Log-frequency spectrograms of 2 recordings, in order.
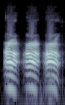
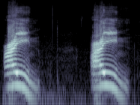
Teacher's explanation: பா லா ஐன் இந்த எழுத்தை கொஞ்சம் முயற்சி பண்ணி நம்ம சொல்லணும் சரிங்களா அலிஃபுக்கும் இந்த ஐனுக்கும் உச்சரிப்பு வந்து வித்தியாசப்படணும் ஐன் தொண்டையிலிருந்து வரணும்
